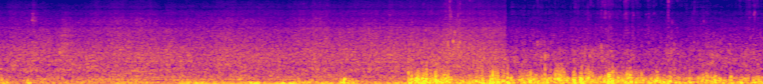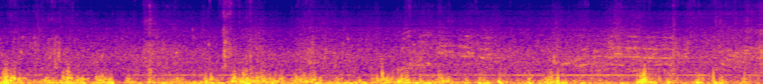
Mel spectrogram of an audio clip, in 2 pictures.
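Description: Wind buffeting the microphone outdoors: an uneven low rumble that swells about four seconds in. A faint steady hum joins past the halfway point.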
